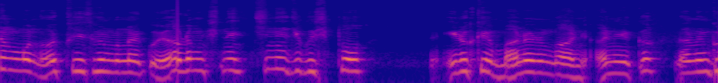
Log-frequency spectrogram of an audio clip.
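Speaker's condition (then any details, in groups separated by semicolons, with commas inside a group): Brain lesion disability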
